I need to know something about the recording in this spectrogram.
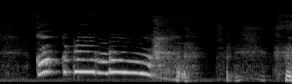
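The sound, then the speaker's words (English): A person imitates a cockerel's crow with one drawn-out, wavering call that falls off at the end, followed by some softer breathy vocal sounds, fairly loud. “I don't know what cockerels say, I've never had one.”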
